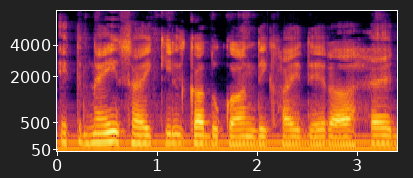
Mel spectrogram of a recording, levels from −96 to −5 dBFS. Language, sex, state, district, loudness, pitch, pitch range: Hindi, male, Jharkhand, Ranchi, -17 LUFS, 130 Hz, 120-145 Hz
